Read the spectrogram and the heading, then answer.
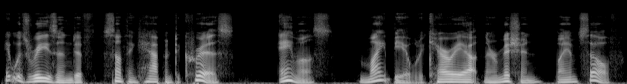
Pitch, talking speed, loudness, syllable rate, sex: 115 Hz, 180 wpm, -20 LUFS, 5.6 syllables/s, male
